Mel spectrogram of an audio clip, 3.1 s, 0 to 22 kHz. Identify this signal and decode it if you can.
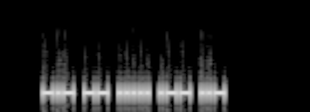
Morse code, heard as a keyed tone, about 34 wpm, 700 Hz. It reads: KM5WU
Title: USA Call Signs - 5 Characters - Repeated 2x - 35wpm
